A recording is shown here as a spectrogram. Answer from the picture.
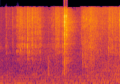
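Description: Sliding patio door and screen being slid open by hand: a low rolling rattle with one sharp click a little past halfway.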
